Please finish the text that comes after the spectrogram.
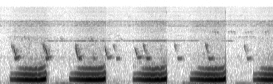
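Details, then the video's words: Low hollow quail hoots, five in quick even succession, given while calling a rival; each note swells briefly and ends abruptly, with small higher chirps between. "pikat puyuh memangil lawan"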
